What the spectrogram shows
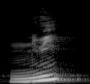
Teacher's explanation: Tu peux entendre que dans Y, nuit, there is the sound U. But there's also kind of a Y. There's almost like a consonant vibe to it. This is why we call it semi-voyelle.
